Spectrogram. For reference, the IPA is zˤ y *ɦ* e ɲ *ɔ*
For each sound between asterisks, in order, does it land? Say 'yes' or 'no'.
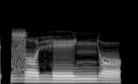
yes, yes

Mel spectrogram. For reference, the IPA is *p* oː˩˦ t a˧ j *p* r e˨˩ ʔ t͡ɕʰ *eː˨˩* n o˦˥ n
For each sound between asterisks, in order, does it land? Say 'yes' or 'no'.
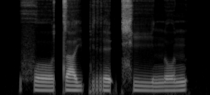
no, yes, no

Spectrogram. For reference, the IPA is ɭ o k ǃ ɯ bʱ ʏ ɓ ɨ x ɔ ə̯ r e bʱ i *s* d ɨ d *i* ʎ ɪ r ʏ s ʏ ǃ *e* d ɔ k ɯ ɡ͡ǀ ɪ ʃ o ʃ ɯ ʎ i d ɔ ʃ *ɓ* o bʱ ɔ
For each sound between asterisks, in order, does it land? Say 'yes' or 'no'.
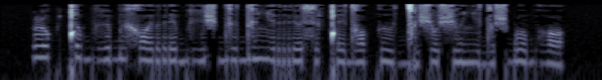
no, no, yes, yes

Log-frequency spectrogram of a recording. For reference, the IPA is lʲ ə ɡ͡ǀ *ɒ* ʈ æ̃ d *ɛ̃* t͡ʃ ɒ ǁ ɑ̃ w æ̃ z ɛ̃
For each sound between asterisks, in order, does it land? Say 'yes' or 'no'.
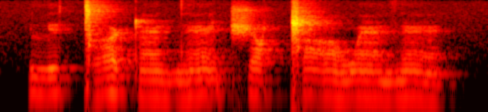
no, yes

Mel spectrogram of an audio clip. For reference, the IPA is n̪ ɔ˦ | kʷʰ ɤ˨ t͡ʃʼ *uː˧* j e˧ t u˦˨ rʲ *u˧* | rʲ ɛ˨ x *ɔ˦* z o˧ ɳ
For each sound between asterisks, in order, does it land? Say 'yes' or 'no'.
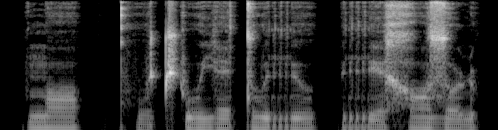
no, no, yes

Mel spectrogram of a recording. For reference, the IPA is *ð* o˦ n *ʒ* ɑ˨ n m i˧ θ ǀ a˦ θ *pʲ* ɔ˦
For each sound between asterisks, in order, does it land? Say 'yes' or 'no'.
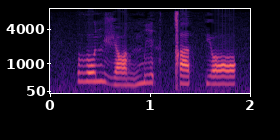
yes, yes, yes

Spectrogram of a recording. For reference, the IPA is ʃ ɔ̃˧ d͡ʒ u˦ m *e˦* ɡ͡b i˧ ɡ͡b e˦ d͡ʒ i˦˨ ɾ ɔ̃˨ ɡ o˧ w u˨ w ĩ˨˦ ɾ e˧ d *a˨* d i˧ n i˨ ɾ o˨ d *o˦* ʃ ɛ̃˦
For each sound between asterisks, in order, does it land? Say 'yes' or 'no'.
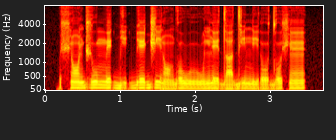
yes, yes, no

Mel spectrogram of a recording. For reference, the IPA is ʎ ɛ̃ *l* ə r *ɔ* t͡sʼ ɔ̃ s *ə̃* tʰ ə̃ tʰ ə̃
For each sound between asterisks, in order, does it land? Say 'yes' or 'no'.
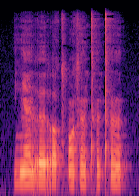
no, yes, yes

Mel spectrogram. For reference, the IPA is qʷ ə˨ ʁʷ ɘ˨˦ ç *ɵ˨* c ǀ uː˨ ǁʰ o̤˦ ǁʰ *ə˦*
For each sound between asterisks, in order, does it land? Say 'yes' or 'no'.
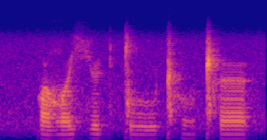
no, yes

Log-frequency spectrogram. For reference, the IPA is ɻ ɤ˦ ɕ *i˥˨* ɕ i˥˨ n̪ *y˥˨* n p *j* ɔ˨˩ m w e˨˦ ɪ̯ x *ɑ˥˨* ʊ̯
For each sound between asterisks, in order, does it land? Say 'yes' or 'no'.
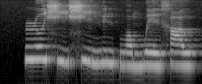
no, yes, no, no

